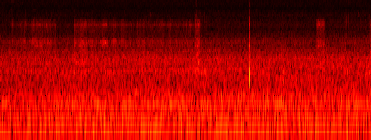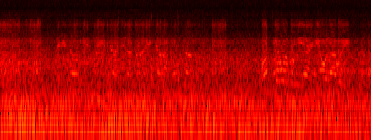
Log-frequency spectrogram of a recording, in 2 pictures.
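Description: A car engine hums steadily with road noise as it drives along a highway.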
